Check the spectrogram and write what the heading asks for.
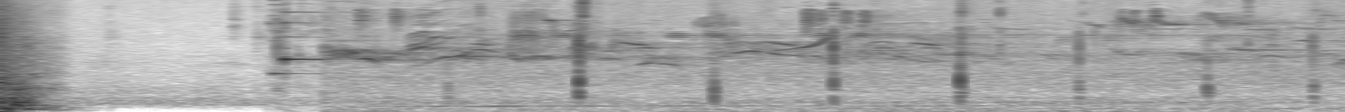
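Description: A short, loud rushing hit at the very start, then outdoor ambience of birds chirping, with hard-soled leather shoes stepping on a tiled floor, a sharp click a little under twice a second.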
